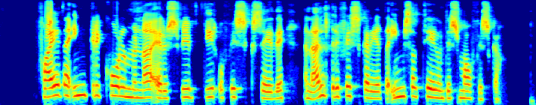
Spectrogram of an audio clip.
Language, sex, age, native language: Icelandic, female, 30-39, Icelandic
